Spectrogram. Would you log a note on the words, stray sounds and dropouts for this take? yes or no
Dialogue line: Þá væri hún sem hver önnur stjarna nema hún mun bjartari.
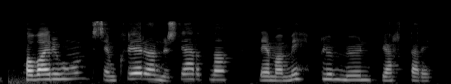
yes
